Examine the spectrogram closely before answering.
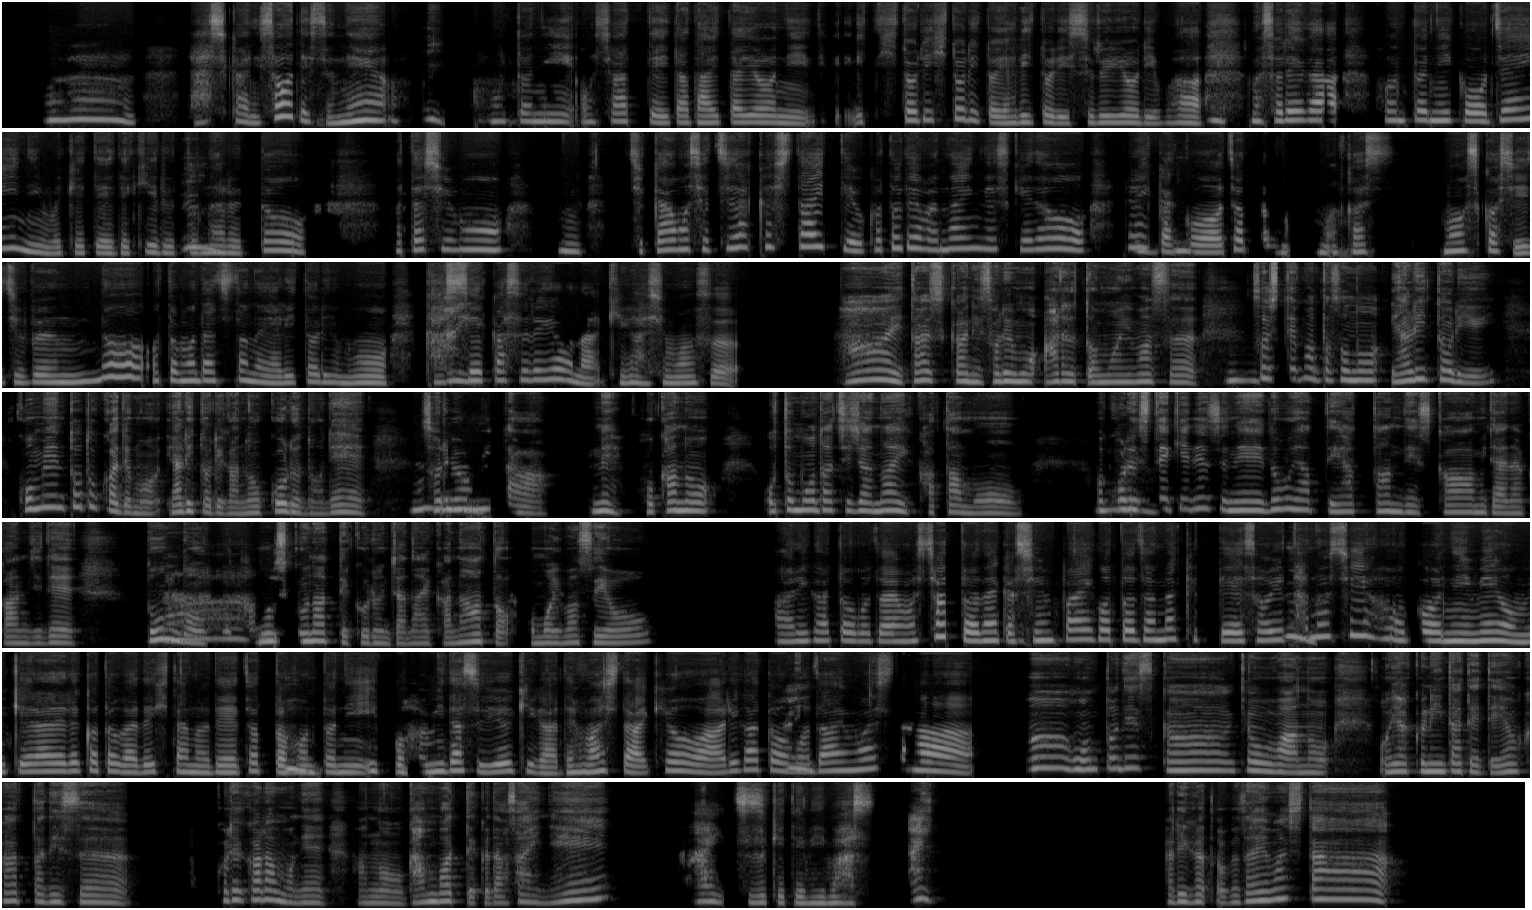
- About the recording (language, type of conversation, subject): Japanese, advice, 完璧を求めすぎて取りかかれず、なかなか決められないのはなぜですか？
- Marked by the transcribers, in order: other background noise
